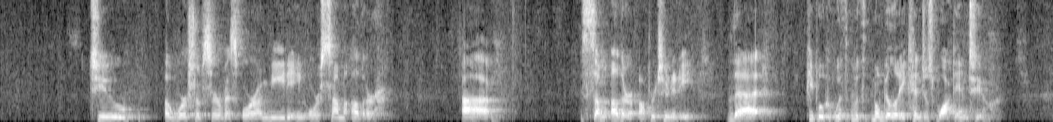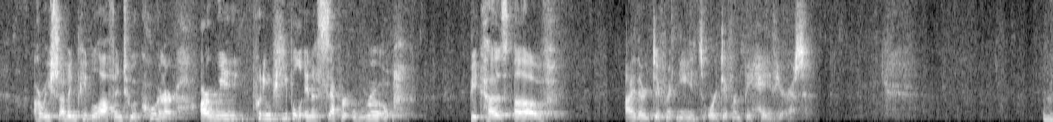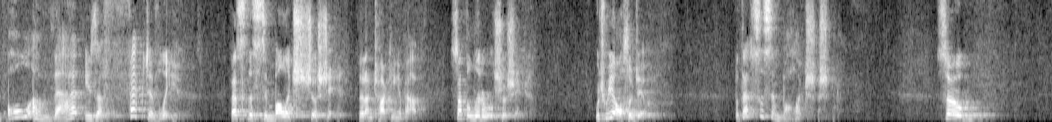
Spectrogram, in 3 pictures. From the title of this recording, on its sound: Resurrection Lutheran Church Sunday Service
